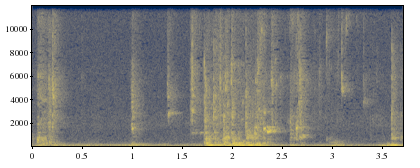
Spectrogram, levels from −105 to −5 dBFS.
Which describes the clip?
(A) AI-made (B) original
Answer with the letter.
B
